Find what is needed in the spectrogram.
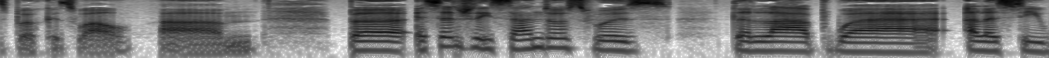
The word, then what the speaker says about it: Sandoz: I don't know how you say it. Sandoz? – Sandoz, I think, yeah.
